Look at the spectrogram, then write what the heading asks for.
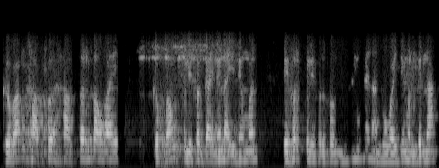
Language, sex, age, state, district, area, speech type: Bodo, male, 18-30, Assam, Chirang, urban, conversation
